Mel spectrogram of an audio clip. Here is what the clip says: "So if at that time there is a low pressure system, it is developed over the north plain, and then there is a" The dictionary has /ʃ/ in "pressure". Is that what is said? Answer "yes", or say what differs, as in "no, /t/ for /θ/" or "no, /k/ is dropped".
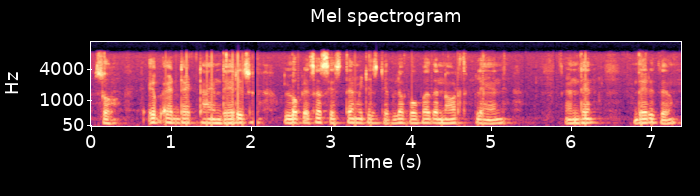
no, /s/ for /ʃ/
